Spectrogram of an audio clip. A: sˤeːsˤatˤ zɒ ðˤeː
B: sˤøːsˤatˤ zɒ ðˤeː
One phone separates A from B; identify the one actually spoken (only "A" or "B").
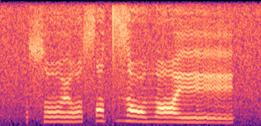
B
